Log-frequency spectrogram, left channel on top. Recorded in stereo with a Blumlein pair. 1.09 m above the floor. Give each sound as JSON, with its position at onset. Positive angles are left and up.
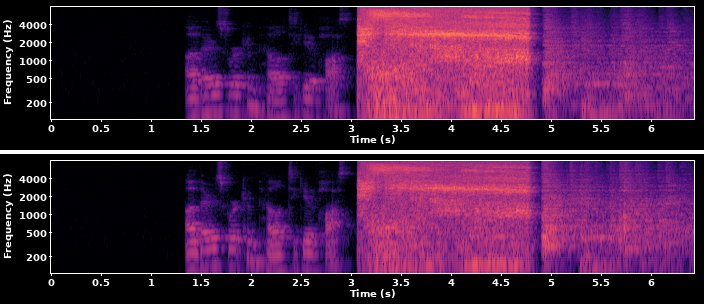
{"t": 1.3, "sound": "a man speaking", "azimuth_deg": -25, "distance_m": 1.8}
{"t": 3.1, "sound": "a scream", "azimuth_deg": 20, "distance_m": 0.6}
{"t": 4.9, "sound": "crushing", "azimuth_deg": -55, "distance_m": 4.0}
